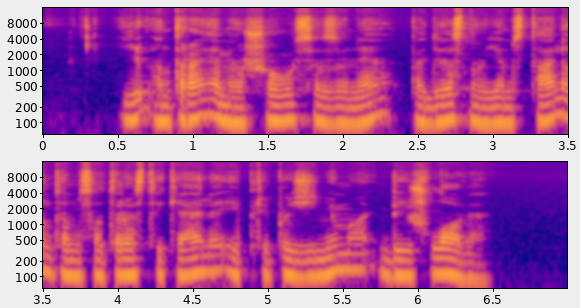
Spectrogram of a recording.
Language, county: Lithuanian, Šiauliai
